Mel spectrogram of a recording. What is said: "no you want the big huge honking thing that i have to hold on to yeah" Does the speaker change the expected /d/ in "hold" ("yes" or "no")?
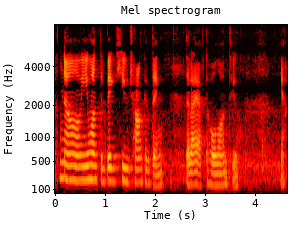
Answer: no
